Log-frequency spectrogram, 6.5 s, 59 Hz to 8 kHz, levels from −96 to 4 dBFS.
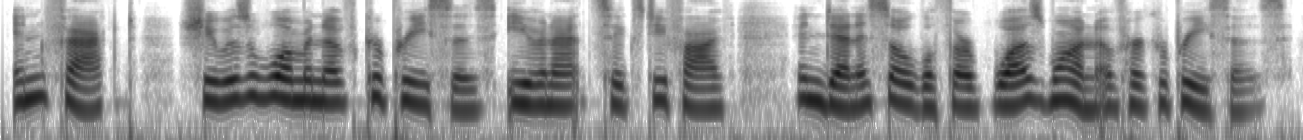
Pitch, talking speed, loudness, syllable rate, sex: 215 Hz, 185 wpm, -18 LUFS, 5.5 syllables/s, female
